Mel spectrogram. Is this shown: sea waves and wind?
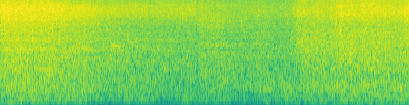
yes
